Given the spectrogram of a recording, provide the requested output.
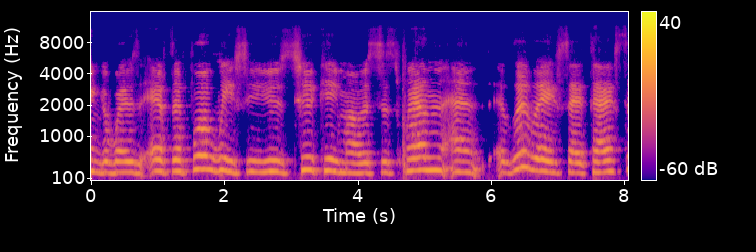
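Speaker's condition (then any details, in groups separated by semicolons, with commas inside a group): ALS; diagnosed several years ago, declining; speech affected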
